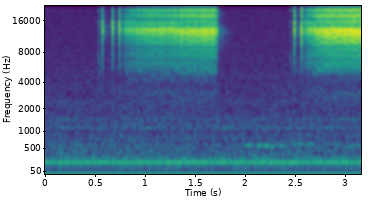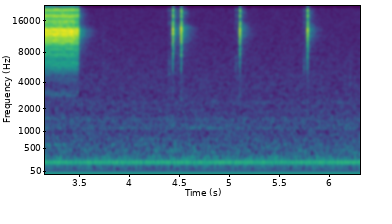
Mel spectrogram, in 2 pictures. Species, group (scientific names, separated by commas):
Orchelimum nigripes, Orthoptera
